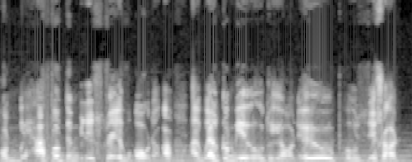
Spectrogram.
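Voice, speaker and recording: Clear music plays in the background. Someone performs a put-on character voice at a moderate pace. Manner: stern, formal.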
